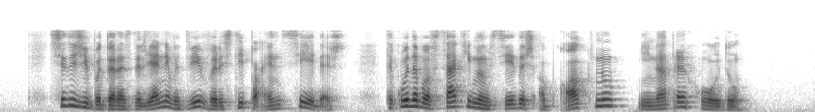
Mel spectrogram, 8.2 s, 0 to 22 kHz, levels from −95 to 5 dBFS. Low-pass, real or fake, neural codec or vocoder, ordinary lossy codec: 7.2 kHz; fake; codec, 16 kHz, 6 kbps, DAC; none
